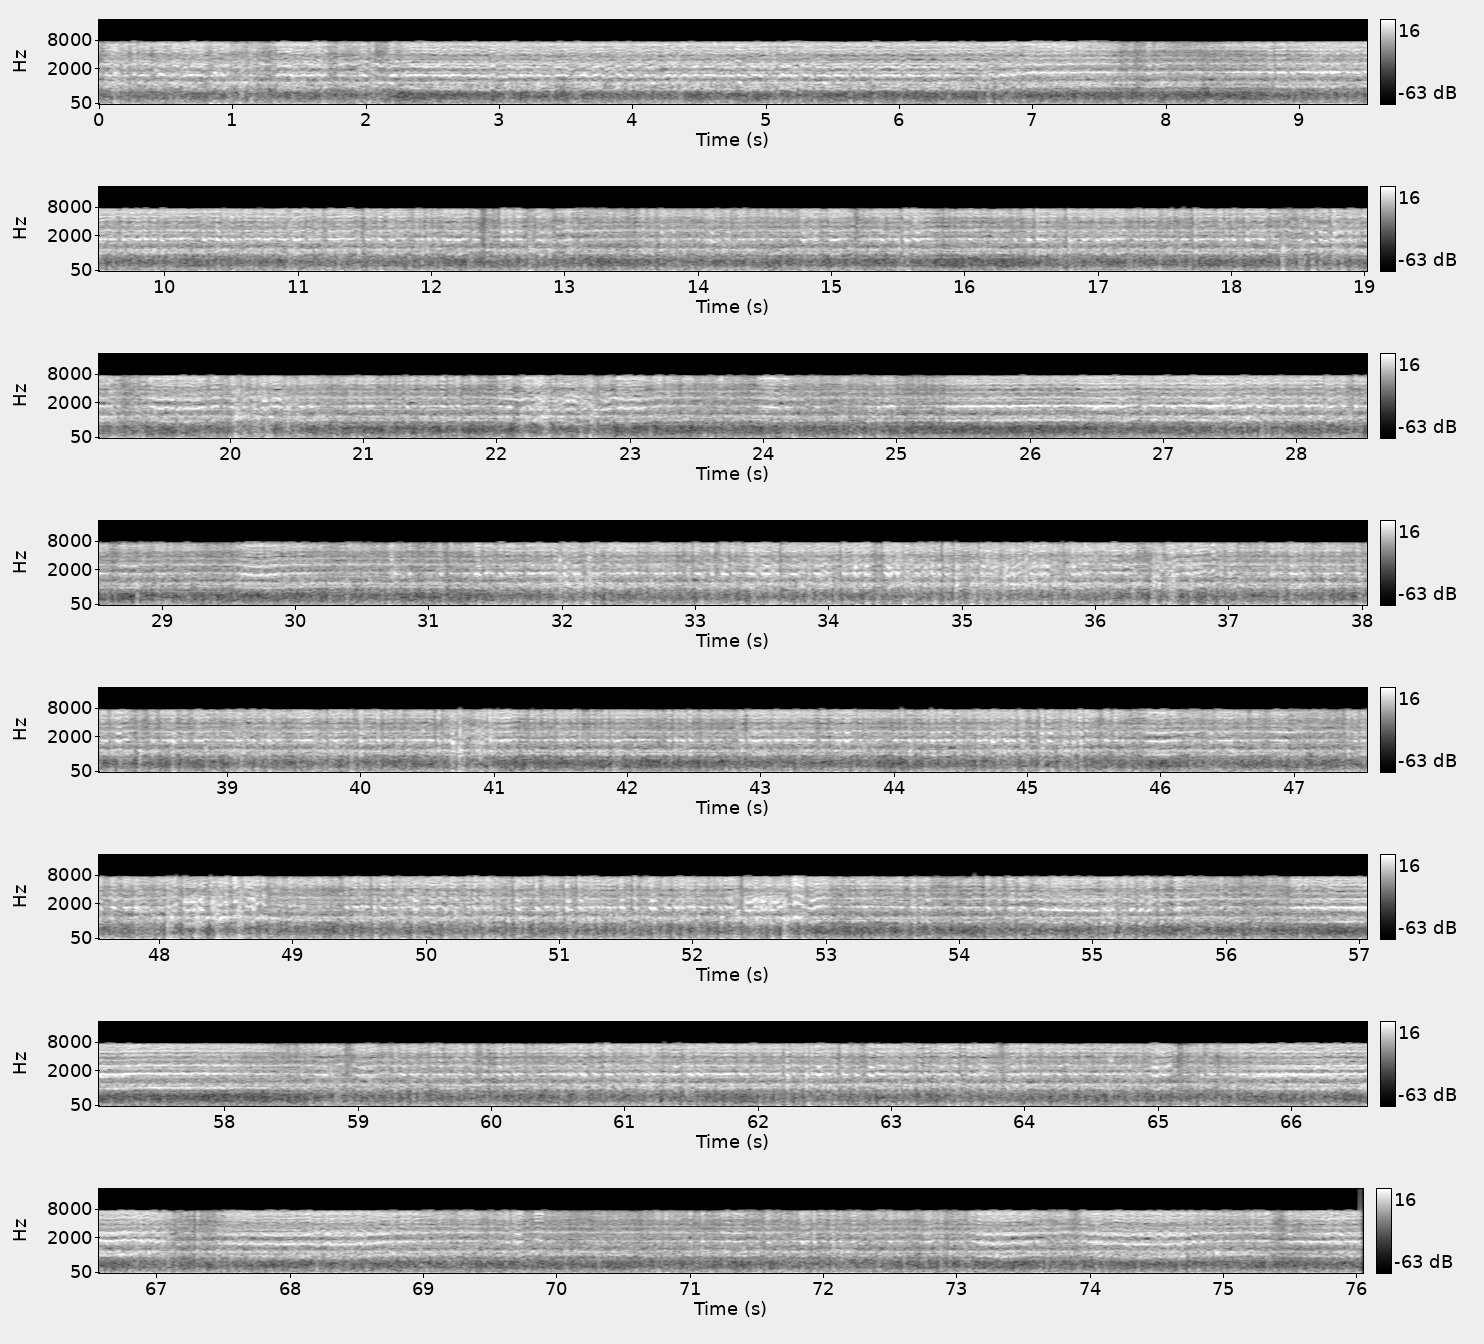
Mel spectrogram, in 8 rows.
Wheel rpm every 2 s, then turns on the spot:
210, 210, 210, 210, 230, 230, 230, 230, 230, 230, 230, 220, 230, 230, 230, 230, 230, 230, 240, 230, 230, 230, 230, 230, 240, 230, 230, 220, 220, 230, 230, 230, 230, 220, 220, 230, 230, 220.
none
